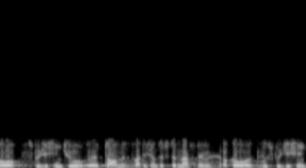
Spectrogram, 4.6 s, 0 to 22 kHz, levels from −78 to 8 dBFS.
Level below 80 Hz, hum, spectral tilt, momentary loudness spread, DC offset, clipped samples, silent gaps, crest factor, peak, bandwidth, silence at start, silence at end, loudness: -58 dBFS; none; -4.5 dB/octave; 9 LU; under 0.1%; under 0.1%; none; 14 dB; -4 dBFS; 4 kHz; 0 s; 0 s; -19 LUFS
